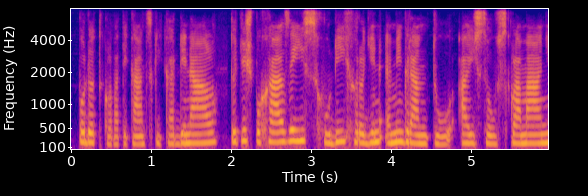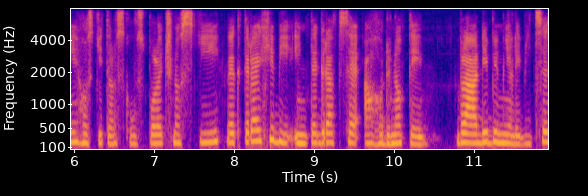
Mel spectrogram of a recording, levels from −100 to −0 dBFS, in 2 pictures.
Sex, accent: female, native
